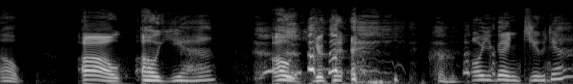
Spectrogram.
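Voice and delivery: very slow, suggestive, dirty-sounding sleep talk. Retelling a friend's sleep talking while others try to wake him; imitating dirty sleep talk. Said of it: "dirty sleep talking".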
